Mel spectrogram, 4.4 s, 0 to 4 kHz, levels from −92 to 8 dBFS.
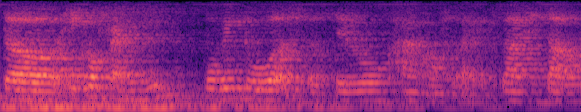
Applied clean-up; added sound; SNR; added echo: none; Boom; 10 dB; reverberation time 1.1 s.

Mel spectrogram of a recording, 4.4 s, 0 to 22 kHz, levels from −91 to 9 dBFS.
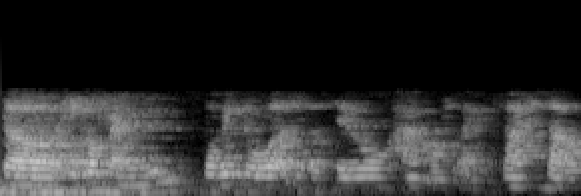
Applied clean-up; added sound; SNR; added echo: classical method WPE with log-MMSE.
